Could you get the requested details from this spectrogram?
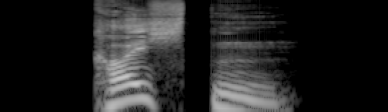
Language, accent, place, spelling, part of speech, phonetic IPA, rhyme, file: German, Germany, Berlin, keuchten, verb, [ˈkɔɪ̯çtn̩], -ɔɪ̯çtn̩, De-keuchten.ogg
- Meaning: inflection of keuchen: 1. first/third-person plural preterite 2. first/third-person plural subjunctive II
